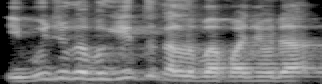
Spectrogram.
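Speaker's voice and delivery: ordinary talk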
